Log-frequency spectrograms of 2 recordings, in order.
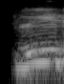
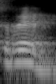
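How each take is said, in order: First: The word is said with a long ee vowel. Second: The word is said with a short e vowel. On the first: It is the present tense. "Read is present tense" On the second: It is the past tense. "we pronounce it as read, which is past tense"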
